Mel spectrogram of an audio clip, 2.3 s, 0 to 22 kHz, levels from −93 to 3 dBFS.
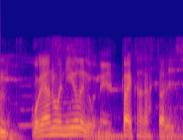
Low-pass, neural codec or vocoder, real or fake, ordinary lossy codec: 7.2 kHz; codec, 16 kHz, 2 kbps, X-Codec, HuBERT features, trained on general audio; fake; none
